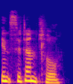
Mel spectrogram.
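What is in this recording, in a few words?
"incidental", British English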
